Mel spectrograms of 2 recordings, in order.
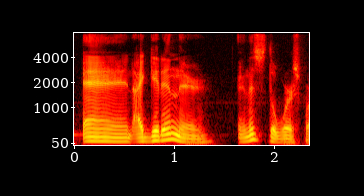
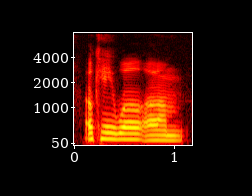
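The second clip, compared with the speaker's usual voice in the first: nurse voice; 8 semitones higher than usual. Retold or imitated.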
